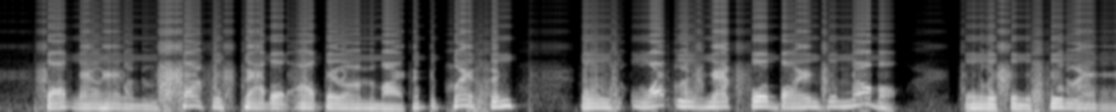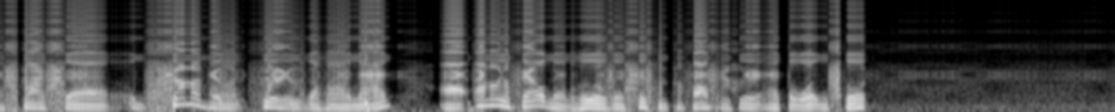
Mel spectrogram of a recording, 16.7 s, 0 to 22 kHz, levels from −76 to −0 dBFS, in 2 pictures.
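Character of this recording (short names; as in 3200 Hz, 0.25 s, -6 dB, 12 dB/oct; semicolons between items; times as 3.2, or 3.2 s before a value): phasing stages 12, 0.57 Hz, lowest notch 370–1200 Hz; aliases and images of a low sample rate 3100 Hz, jitter 0%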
